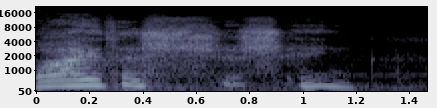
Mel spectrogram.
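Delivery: high, slow, puzzled, bewildered tone.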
